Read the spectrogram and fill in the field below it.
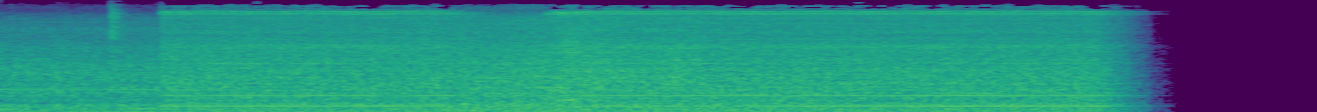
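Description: Water sprays hard from a fire hose in a steady hiss.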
